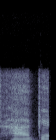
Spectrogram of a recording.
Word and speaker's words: hajja: The feminine hajja, in Egypt pronounced hagga, is similarly used.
